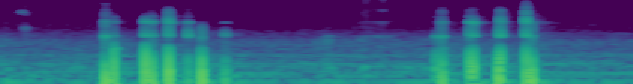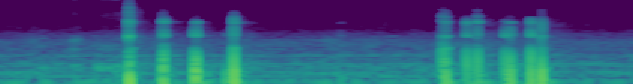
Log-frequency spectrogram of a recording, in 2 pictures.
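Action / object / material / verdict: tap / thin wooden log slice / wood / none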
